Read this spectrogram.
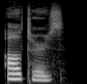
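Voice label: "alters", US English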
